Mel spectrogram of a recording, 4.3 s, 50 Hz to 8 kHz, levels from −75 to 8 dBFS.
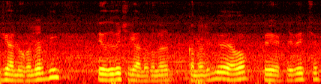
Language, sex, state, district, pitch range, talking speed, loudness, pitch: Punjabi, male, Punjab, Kapurthala, 140-170 Hz, 180 wpm, -15 LUFS, 155 Hz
